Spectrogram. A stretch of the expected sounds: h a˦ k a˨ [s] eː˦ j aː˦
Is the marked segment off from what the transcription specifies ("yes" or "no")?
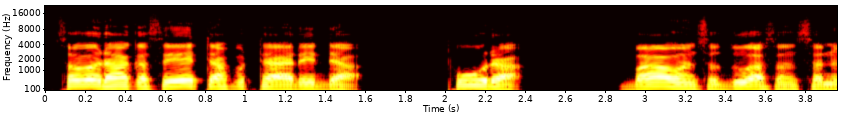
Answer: no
